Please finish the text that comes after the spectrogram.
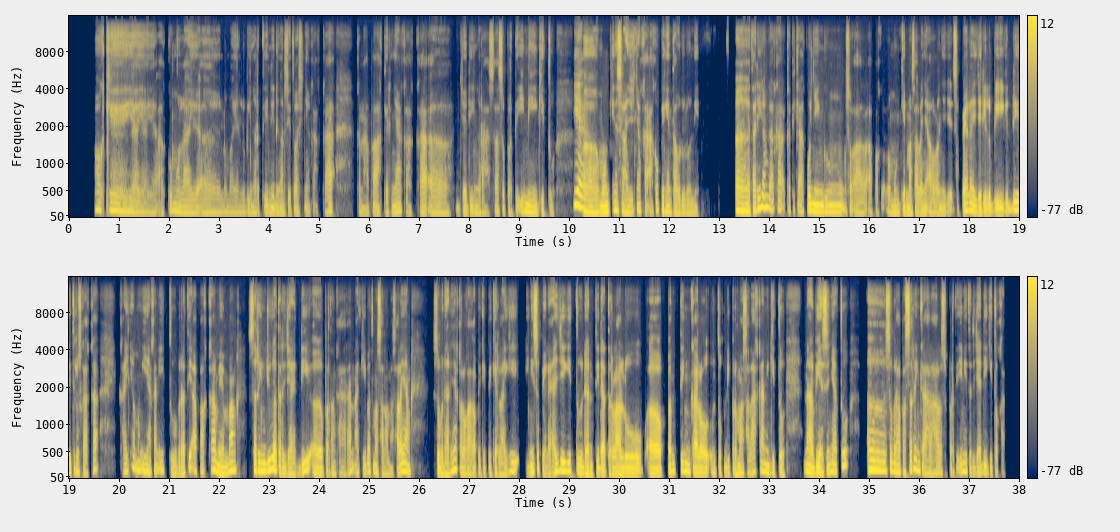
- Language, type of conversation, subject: Indonesian, advice, Bagaimana cara mengendalikan emosi saat berdebat dengan pasangan?
- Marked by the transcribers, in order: none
